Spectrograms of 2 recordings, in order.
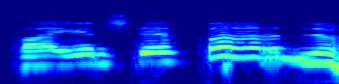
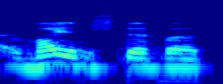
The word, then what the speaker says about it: Weihenstephan: Oh yeah, Weihenstephan. – Weihenstephan. All right. – Yeah, Weihenstephan.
